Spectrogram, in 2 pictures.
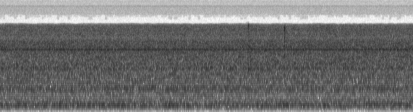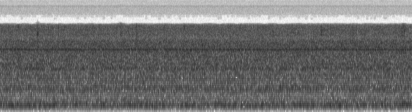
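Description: Steady background noise: an even hiss with a low hum and a faint high whine.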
